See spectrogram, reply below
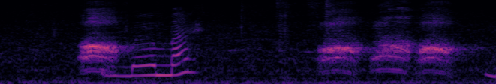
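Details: Crows in a fight give a hoarse caw that slides into a bent, rising tonal call, followed by three rasping caws in quick succession and a final short note.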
